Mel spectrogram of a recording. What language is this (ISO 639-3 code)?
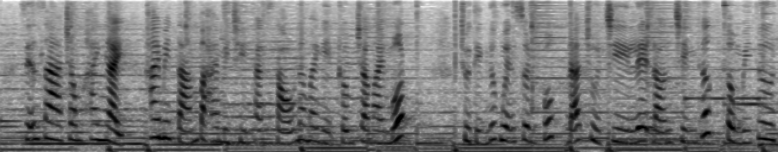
vie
